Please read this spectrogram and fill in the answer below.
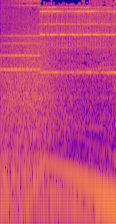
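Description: A desk telephone ringing, its steady high tones changing pitch about a second in. Underneath, a deep tone slides steadily downward and grows louder toward the end.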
